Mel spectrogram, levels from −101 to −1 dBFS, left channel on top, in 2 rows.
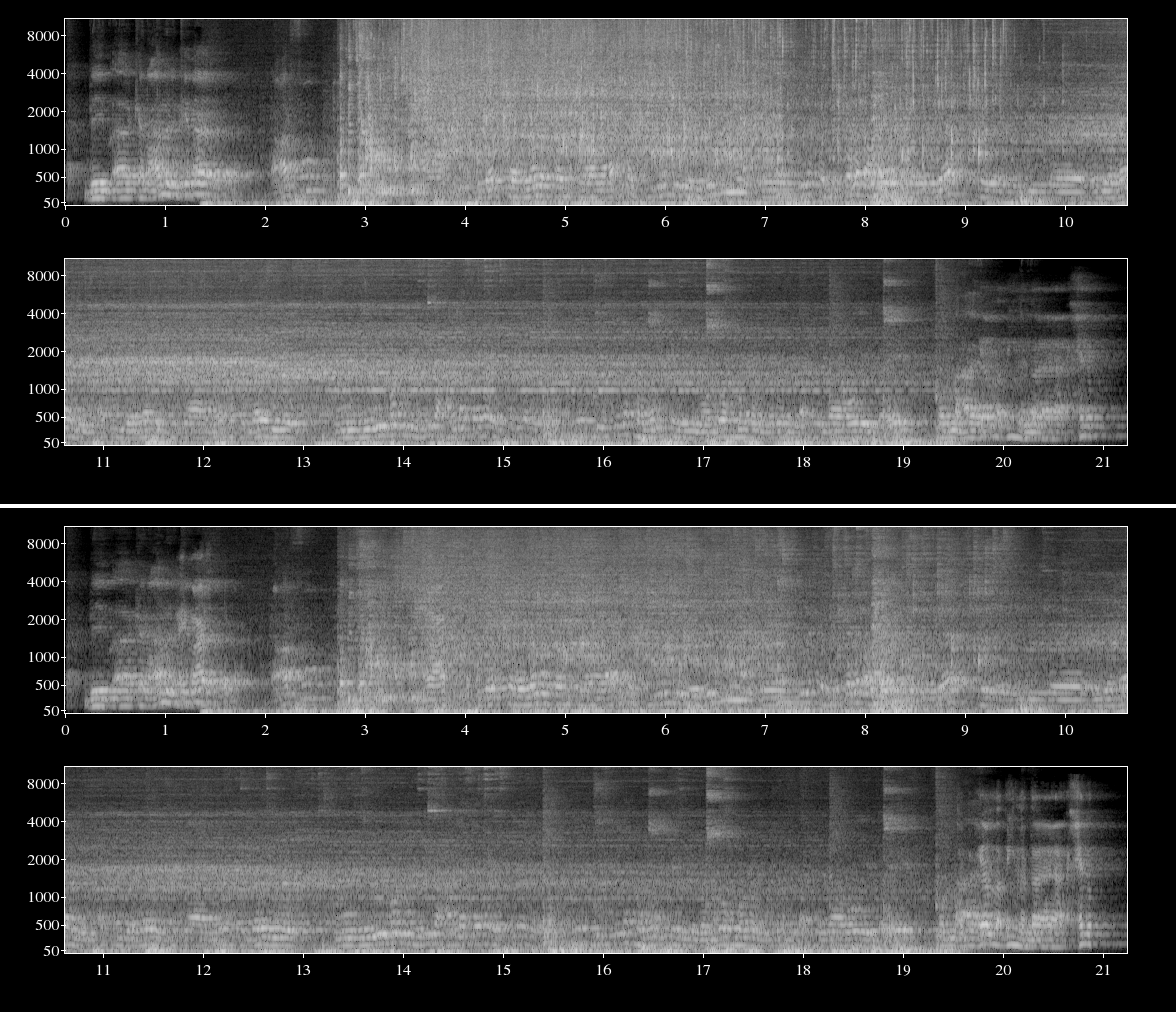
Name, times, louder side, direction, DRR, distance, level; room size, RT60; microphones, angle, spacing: voice 1, 0.2-1.7 2.1-2.5 4.1-19.8 20.2-20.4, left 2 dB, 35° left, 0 dB, 1.1 m, -32 dB
voice 2, 1.1-1.4 3.6-4.2 19.5-20.9, right 4 dB, 75° right, 8 dB, 0.5 m, -33 dB
sound 1, 1.3-19.5, equal, 10° left, 1.7 m, -32 dB
Toilet flush, 2.6-19.3, left 7 dB, 50° left, 0.4 m, -32 dB
9.1 x 7.0 x 2.8 m, 1.1 s
head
